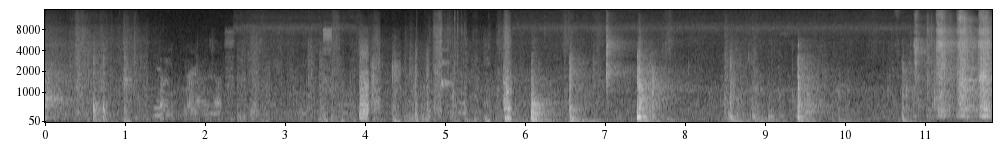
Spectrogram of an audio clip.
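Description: Wooden kitchen cabinets being wiped and cleaned during a move-in cleanup, giving repeated close rubbing and scrubbing strokes with scattered knocks of wood, under intermittent talk.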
